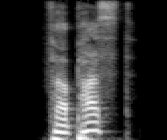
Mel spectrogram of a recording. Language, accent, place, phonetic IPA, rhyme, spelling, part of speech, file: German, Germany, Berlin, [fɛɐ̯ˈpast], -ast, verpasst, verb, De-verpasst.ogg
- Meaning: 1. past participle of verpassen 2. inflection of verpassen: second/third-person singular present 3. inflection of verpassen: second-person plural present 4. inflection of verpassen: plural imperative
